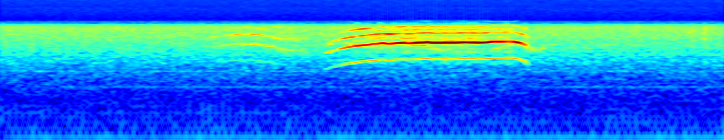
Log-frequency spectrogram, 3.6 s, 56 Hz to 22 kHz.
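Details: From a nesting burrow on Seal Island National Wildlife Refuge in Maine, burrow camera, 17 July 2018, afternoon: Atlantic puffin gives a faint rising note, then a louder, level, meow-like wail of about one second that ends in a slight drop, over a constant low hum.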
